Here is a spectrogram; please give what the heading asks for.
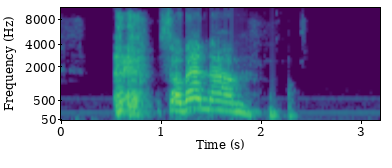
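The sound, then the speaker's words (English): A man coughs into a microphone: one harsh, loud burst followed by a voiced, rasping throat-clearing sound, then a couple of softer trailing grunts. “excuse me, I cough out viruses on my microphone.”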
